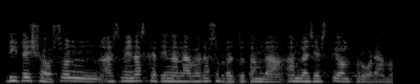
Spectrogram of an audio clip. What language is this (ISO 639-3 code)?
cat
